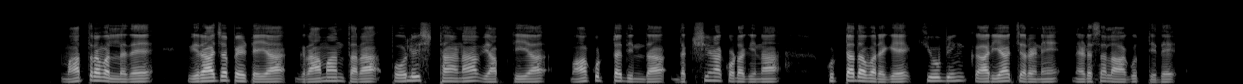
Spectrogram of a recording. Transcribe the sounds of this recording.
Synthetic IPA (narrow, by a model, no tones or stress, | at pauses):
maːt̪ɾɐʋɐlːɐd̪e | ʋiɾaːd͡ʒɐpeːʈɛjɐɡɾaːmaːnt̪ɐɾɐpo̞ːlisʈʰaːɳaːʋjaːp̚t̪ijɐ | maːkuʈːɐd̪ind̪ɐd̪ɐkʂiɳɐkɔɽɐɡinɐ | kuʈːɐd̪ɐʋɐɾeɡe̞kjuːbiŋɡ̚kaːɾjaːt͡ʃɐɾɐɳe̞nɐɽɛsɐlaːɡut̪ːid̪e̞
